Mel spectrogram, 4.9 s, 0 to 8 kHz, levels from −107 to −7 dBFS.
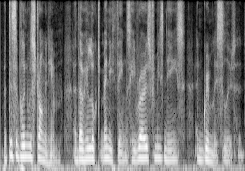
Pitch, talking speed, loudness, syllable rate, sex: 135 Hz, 245 wpm, -18 LUFS, 6.4 syllables/s, male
